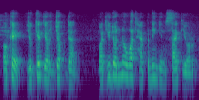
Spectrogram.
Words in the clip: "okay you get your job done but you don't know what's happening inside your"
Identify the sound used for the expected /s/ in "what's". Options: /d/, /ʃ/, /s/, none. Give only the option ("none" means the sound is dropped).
none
